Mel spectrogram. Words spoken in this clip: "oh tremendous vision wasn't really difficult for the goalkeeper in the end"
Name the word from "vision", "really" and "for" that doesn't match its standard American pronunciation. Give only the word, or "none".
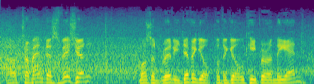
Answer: none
